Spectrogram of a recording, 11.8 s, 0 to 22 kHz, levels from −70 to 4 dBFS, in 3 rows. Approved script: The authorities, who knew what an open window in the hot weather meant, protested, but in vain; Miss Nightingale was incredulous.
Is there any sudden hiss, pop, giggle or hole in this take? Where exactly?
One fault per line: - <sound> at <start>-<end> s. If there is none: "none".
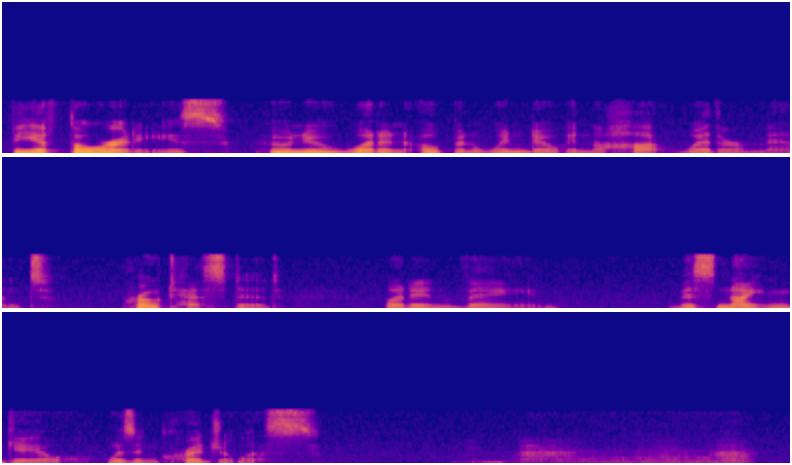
- breath at 10.1-11.7 s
